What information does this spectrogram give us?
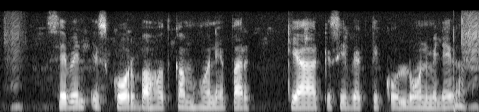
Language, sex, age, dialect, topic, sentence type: Hindi, male, 18-24, Marwari Dhudhari, banking, question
